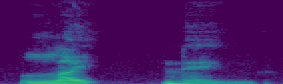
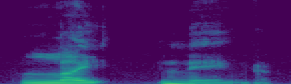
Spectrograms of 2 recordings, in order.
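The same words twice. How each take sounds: The two takes are said the same way.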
